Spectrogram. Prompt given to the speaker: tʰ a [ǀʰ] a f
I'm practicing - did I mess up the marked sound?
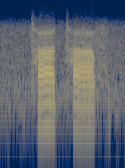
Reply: yes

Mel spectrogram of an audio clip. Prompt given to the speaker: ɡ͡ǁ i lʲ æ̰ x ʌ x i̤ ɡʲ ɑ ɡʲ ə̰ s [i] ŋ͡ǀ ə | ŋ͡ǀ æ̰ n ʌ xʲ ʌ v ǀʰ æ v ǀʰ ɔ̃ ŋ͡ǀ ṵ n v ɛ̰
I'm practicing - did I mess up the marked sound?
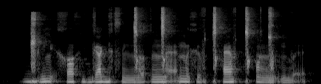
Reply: yes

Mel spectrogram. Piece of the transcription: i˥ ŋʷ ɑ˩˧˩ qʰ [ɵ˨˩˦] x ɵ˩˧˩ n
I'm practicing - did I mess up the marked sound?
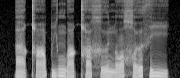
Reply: no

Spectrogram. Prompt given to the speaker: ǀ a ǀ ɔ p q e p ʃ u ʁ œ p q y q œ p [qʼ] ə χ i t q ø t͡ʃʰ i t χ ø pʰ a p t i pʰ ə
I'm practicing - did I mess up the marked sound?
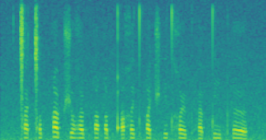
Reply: no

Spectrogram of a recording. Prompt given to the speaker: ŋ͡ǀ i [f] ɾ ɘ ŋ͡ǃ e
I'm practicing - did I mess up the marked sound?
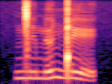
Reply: yes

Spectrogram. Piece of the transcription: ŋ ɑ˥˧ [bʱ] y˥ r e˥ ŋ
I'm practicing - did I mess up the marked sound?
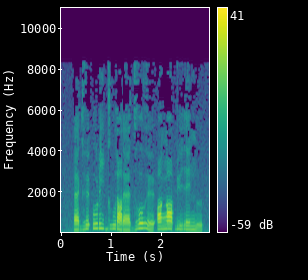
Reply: yes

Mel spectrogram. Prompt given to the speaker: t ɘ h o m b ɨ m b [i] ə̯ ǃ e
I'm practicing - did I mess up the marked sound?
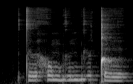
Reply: no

